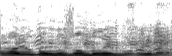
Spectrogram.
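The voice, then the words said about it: Imitated New York accent. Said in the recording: “he's a real New Yorker”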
